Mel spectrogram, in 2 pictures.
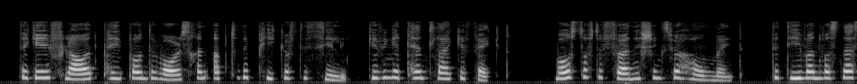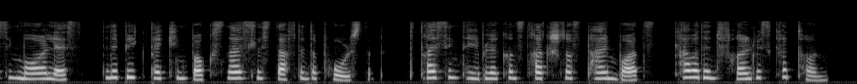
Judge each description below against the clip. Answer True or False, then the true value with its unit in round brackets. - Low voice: False (285 Hz)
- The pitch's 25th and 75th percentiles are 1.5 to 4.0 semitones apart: True (3.0 semitones)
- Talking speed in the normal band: True (195 wpm)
